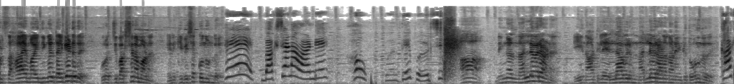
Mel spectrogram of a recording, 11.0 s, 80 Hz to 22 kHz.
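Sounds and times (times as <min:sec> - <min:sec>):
whoosh effect: 0:06.6 - 0:07.2.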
